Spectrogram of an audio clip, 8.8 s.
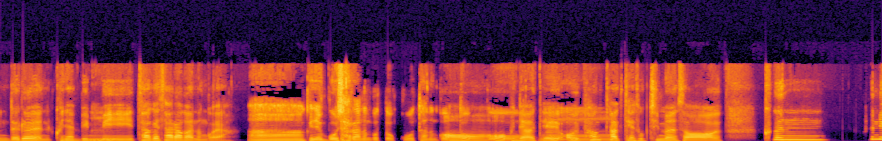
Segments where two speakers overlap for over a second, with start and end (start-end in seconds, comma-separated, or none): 4.4-6.1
